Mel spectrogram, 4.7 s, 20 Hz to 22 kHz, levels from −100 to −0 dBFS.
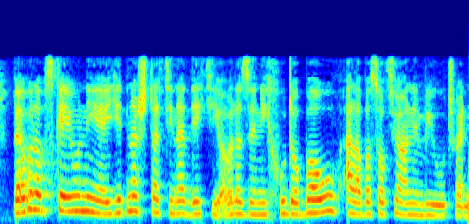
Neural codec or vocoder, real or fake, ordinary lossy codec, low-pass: codec, 16 kHz, 0.4 kbps, LongCat-Audio-Codec; fake; none; none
